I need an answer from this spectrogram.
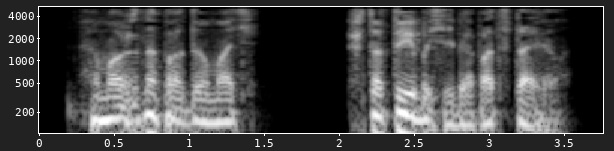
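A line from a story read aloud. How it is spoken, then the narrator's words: Snort. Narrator (Russian): хмыкнул Полтораж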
